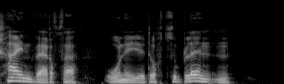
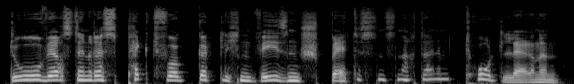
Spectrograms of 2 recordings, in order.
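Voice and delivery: higher, solemn angelic prophecy; prophesying; 8 semitones higher than usual. Acted. Angel prophesying to the mortal, lightly solemn. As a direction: pronounce his fate gravely. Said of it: "prophezeite Wendy".

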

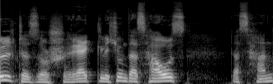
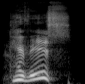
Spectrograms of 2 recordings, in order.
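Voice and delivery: louder, much higher, rising; ready answer; 8 semitones higher, 5 dB louder than usual. Acted. Doctor agreeing to come, louder and higher. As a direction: agree at once. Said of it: "sagte der Doktor".

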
